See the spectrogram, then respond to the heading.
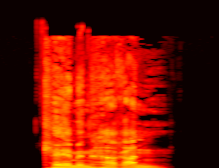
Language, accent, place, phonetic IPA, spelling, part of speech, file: German, Germany, Berlin, [ˌkɛːmən hɛˈʁan], kämen heran, verb, De-kämen heran.ogg
- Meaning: first-person plural subjunctive II of herankommen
